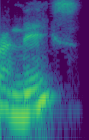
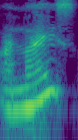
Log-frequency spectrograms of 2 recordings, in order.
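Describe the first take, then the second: First: Anais ending like "nace"; alternative pronunciation. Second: Anais ending like "nice"; pronunciation option. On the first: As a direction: say Anais with an "ay" vowel, rhyming with "face". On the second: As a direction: say Anais with an "eye" vowel in the last syllable. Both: Shown as a demonstration. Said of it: "how do you pronounce your name".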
